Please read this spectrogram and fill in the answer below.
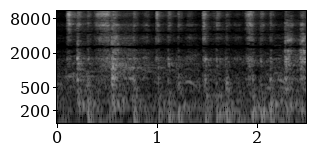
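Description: Beatboxing: vocal percussion keeping a quick, steady beat, with the double dutch ropes slapping the pavement in time.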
